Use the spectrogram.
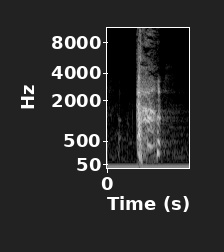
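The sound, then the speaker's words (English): A person coughs hard: one short, loud, rough burst followed by a brief second pulse, heard alone with no talking. “I'm going to have to cough.”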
